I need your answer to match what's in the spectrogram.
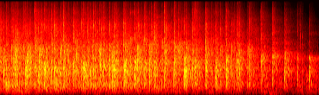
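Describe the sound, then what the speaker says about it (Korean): An audience at a Buddhist question-and-answer dharma talk claps steadily, dense at first, then thinning into scattered individual claps as it fades out. "박수를 보냅니다."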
